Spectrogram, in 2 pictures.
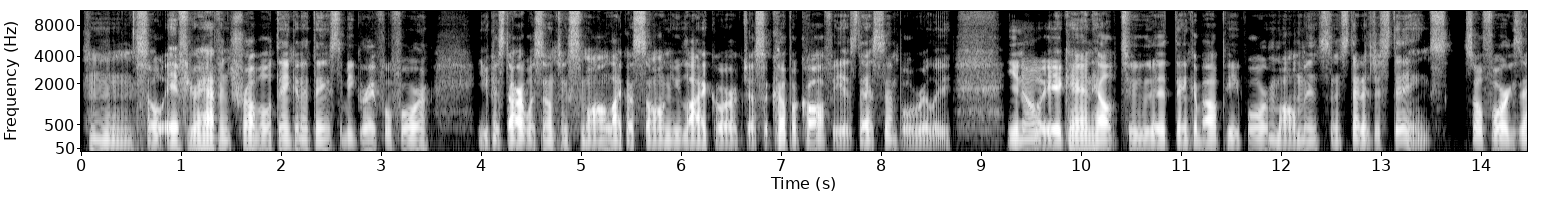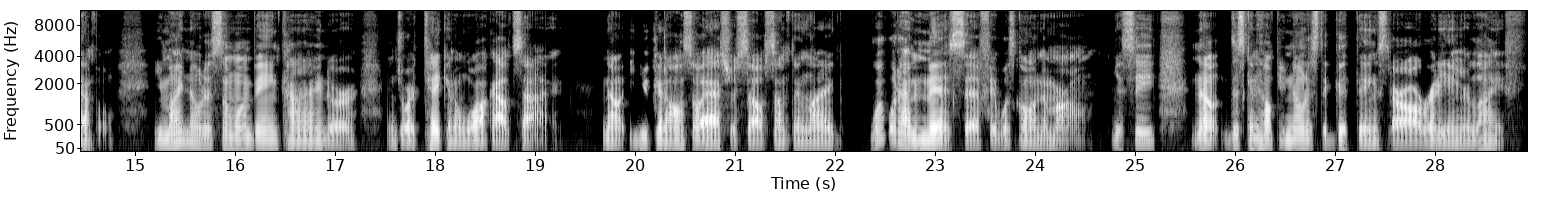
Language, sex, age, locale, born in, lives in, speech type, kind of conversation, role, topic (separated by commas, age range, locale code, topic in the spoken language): English, male, 35-39, en-US, United States, United States, read, expert-assistant, expert, How can practicing gratitude improve overall happiness?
